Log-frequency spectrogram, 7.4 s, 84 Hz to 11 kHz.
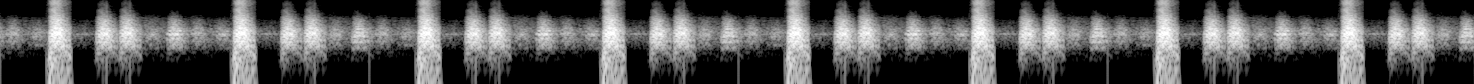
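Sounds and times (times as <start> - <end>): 
techno drum kit: 0.2 - 7.3.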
